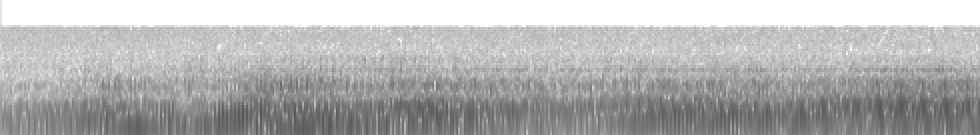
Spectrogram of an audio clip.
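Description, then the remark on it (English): A car engine revs up and accelerates, its low rumbling drone rising and holding steady as the vehicle pulls away and drives off up the street, loud with no voices. “Hop in. Where do we go now? Just up the street away, out of the general's line of vision.”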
